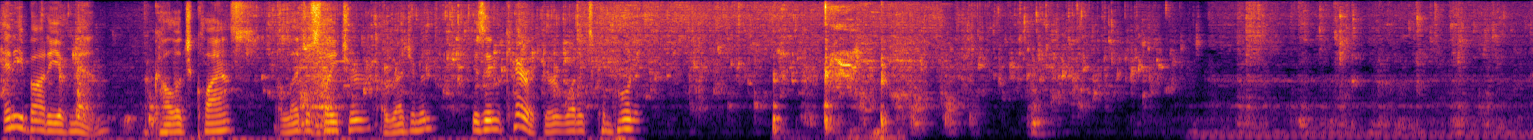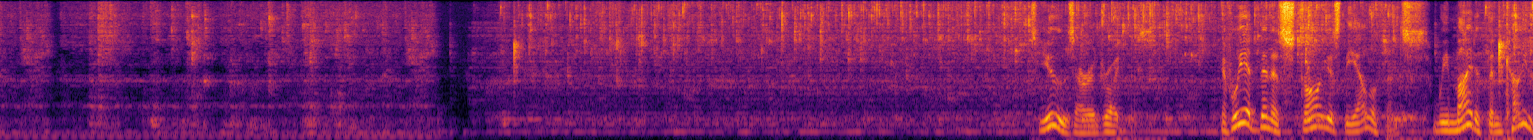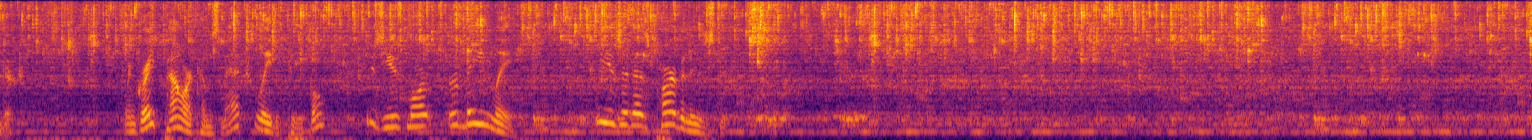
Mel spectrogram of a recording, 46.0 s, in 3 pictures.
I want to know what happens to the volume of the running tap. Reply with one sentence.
The loudness of the running tap goes down, then up.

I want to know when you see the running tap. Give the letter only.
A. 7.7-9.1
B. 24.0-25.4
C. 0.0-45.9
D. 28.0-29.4
C.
